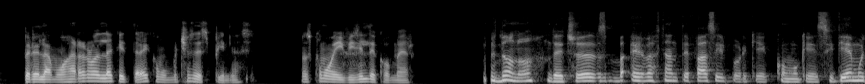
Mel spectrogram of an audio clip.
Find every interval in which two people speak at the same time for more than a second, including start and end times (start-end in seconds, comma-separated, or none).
none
